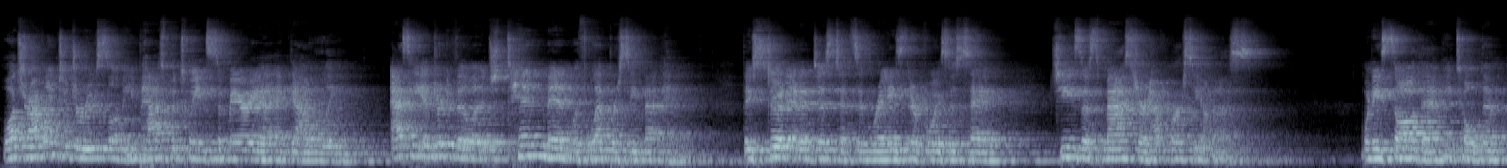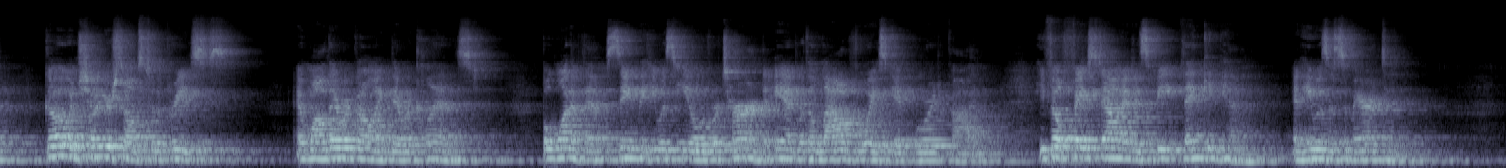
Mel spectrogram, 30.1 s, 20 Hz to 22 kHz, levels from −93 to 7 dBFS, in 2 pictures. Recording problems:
off-mic speech; far
room echo; noticeable; dies away in 1.2 s

